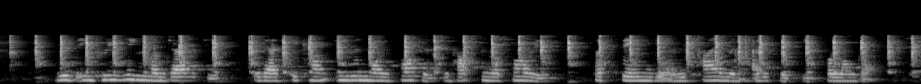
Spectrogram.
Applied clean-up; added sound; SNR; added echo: classical method WPE with log-MMSE.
